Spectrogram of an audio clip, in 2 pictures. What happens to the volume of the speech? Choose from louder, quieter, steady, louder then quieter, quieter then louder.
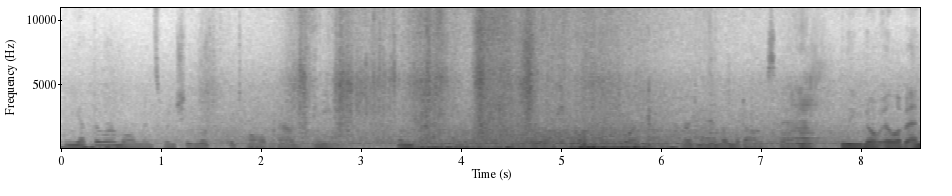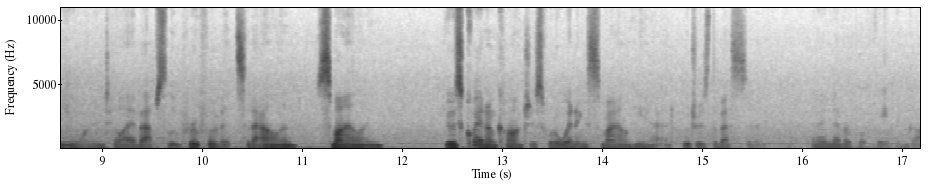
louder then quieter.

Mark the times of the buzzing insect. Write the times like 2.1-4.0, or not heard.
0.0-17.1.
